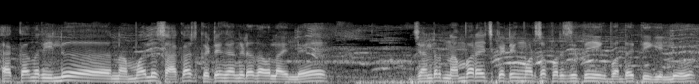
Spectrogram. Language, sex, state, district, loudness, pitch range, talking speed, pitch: Kannada, male, Karnataka, Belgaum, -15 LUFS, 130-155 Hz, 145 wpm, 145 Hz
